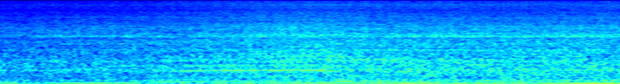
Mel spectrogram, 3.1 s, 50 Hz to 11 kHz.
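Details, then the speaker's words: Hyundai 2.4L engine just after an engine transplant: steady even idle with a soft low hum and no knocks or misses; runs smoothly and sounds healthy. "There we go. That's success. Look at that. Nice. She's purring."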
